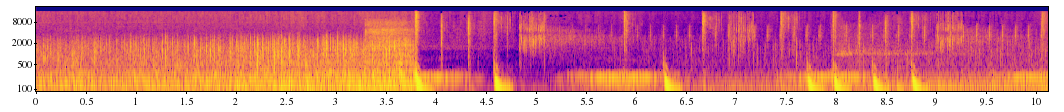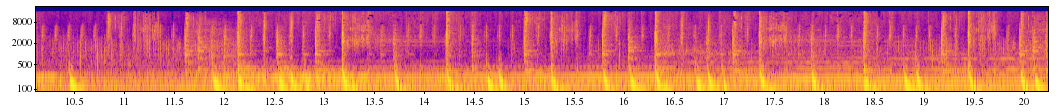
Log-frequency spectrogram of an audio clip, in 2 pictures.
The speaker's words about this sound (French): je fais écouter les génériques pour que les gens se fassent leur propre avis là-dessus. Voilà, sachant qu'on l'entendra très peu de notre côté.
